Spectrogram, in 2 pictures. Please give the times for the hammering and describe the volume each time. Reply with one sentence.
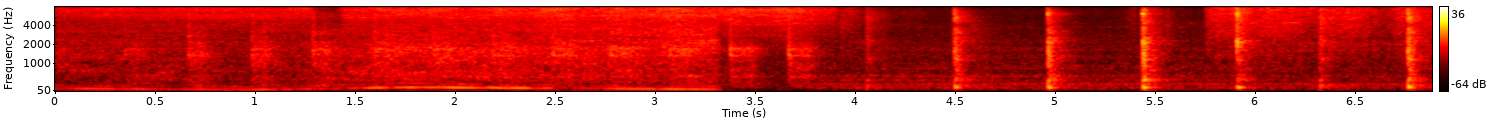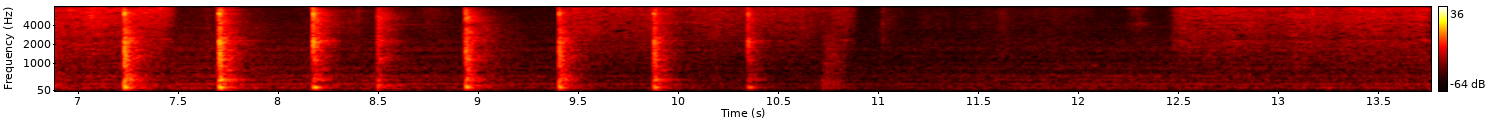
You can hear the hammering from 0.3 to 10.8 s, getting louder then quieter.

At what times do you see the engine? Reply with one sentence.
The engine can be heard from 0.0 to 3.4 s.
